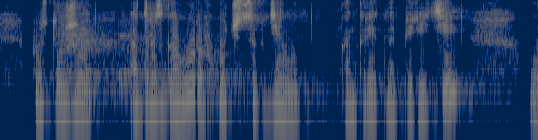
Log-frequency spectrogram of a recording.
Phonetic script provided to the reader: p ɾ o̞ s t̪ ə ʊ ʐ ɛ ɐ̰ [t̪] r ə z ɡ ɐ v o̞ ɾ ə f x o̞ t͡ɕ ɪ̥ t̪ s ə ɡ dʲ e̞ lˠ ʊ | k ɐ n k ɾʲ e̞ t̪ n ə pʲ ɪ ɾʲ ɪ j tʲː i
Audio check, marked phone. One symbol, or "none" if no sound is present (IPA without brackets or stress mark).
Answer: t̪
